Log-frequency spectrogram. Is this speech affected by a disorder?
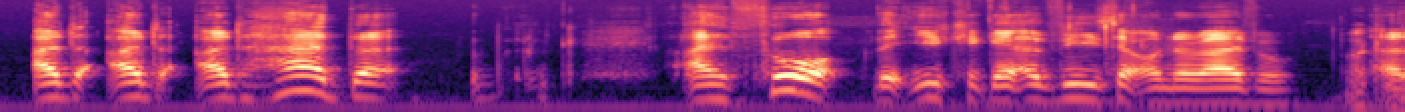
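Yes: cerebral palsy.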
